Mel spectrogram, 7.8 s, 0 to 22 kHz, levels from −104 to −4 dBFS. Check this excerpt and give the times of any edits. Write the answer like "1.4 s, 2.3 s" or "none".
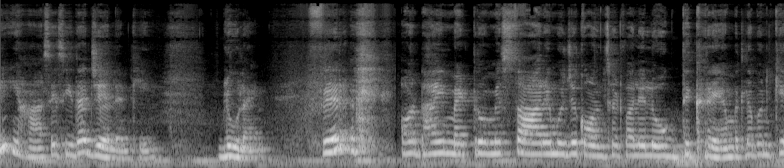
none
